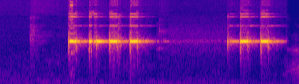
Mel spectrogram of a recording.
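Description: A timer alarm at a school math competition event sounds in two separate bursts of rapid, bright electronic beeping, loud and close, with a brief silence between them.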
